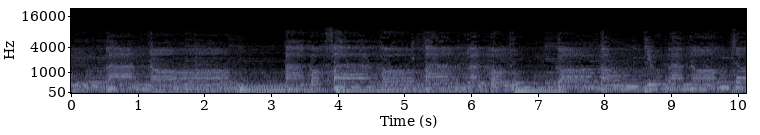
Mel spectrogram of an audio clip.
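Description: A Thai-language folk-style pop song: a sung vocal in short phrases over instrumental backing with sustained low bass notes.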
